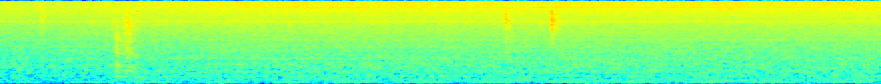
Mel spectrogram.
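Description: Soft, steady airy whoosh with a faint low hum and no rattle or bearing grind; the case fan runs quietly and smoothly.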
